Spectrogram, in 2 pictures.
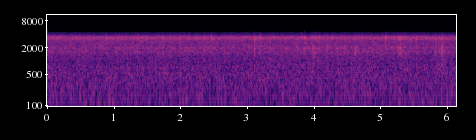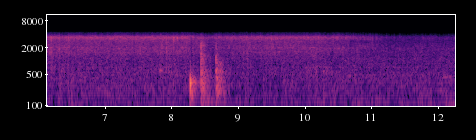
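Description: Steady high hiss of a fog machine pumping out fog, easing off near the end. A few sharp knocks come about two-thirds of the way through.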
